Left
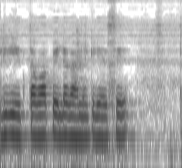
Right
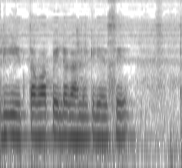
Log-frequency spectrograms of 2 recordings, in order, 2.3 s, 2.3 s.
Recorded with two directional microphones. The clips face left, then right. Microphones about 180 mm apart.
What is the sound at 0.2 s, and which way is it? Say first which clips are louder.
Speech: left 3 dB; 35° left (ahead or behind).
